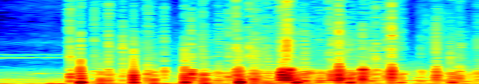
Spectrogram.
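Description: A small group of people clapping their hands, an irregular run of sharp claps starting about a third of a second in.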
